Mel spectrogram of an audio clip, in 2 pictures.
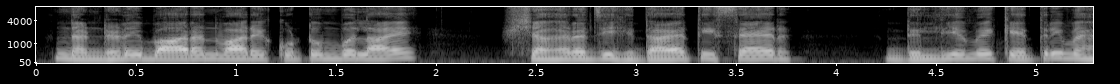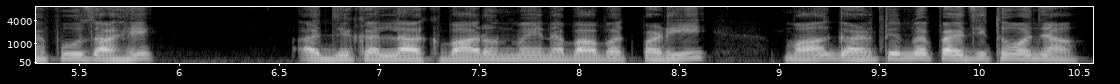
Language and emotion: Sindhi, fearful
